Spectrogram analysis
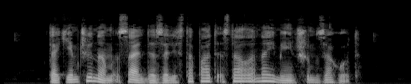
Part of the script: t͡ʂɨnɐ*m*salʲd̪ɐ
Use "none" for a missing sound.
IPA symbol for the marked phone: m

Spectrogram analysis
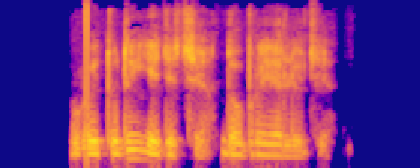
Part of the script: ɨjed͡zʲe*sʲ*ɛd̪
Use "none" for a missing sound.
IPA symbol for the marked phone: t͡sʲ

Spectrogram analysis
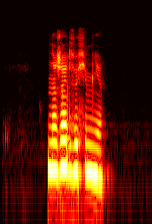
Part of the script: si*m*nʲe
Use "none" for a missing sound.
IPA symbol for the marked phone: m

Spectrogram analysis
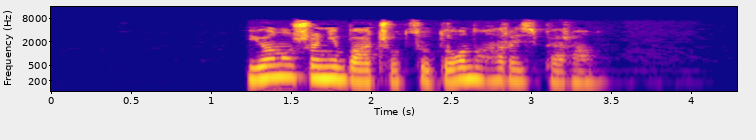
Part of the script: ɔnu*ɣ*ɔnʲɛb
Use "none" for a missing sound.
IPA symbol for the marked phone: ʐ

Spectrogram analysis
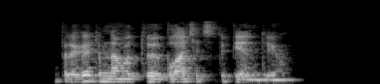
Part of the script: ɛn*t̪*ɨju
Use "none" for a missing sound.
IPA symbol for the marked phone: d̪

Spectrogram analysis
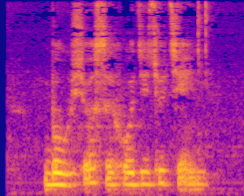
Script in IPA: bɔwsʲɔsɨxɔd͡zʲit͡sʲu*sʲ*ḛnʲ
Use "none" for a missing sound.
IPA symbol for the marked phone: t͡sʲ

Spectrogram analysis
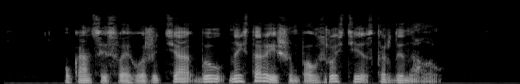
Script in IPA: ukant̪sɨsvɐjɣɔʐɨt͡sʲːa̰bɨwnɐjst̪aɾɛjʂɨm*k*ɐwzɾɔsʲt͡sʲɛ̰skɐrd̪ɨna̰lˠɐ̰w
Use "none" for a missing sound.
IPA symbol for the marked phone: p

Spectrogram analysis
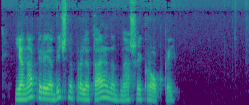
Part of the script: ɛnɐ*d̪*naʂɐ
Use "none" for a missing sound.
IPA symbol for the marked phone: d̪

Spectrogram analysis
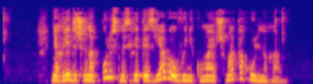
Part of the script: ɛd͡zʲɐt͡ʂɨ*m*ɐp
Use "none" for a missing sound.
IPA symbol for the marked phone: n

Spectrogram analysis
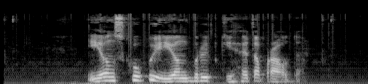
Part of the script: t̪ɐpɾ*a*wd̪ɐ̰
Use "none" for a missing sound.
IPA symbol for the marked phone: a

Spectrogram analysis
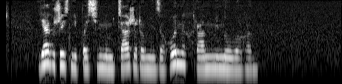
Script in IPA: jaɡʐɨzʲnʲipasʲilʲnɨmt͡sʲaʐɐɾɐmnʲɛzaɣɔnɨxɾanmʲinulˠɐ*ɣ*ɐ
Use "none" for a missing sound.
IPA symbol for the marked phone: ɣ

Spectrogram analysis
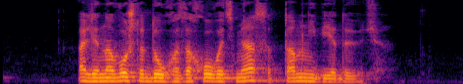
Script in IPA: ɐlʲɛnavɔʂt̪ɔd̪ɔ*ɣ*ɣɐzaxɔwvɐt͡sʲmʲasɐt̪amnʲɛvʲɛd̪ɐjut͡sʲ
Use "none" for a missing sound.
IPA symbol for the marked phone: w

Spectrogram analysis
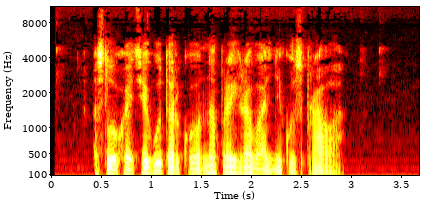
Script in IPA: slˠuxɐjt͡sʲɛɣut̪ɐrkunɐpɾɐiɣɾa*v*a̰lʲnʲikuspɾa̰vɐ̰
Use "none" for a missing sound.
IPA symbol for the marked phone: v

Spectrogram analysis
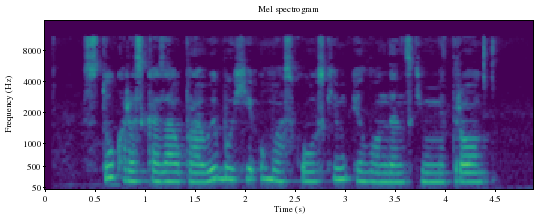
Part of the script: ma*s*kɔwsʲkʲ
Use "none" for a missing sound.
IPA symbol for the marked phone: s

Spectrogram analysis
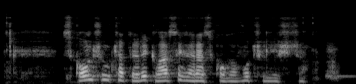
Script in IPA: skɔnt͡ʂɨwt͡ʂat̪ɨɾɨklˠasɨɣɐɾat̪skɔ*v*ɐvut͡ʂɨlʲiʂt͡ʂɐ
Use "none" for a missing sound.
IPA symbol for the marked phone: ɣ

